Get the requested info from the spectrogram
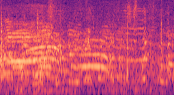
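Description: Several voices calling out and chattering at once, overlapping, from ultimate frisbee players and sideline teammates.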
